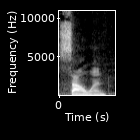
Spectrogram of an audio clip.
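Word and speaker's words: Samhain: Danzig and then I remember hearing about his second band called Sal one which I believe is the proper way to pronounce it I think it's it's proper Gaelic pronunciation and it spelled sa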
